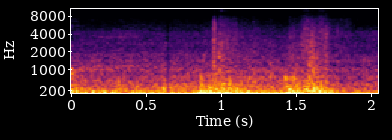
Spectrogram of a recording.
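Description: Toyota FJ Cruiser driving on a concrete road, heard from inside the cabin: a steady low engine and road rumble, with two short noises about one and one-and-a-half seconds in.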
